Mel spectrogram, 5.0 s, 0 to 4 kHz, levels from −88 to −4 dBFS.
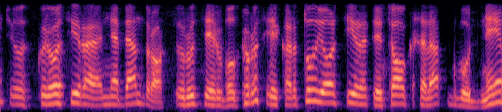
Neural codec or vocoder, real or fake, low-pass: codec, 16 kHz, 0.8 kbps, ZipCodec; fake; 3.6 kHz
